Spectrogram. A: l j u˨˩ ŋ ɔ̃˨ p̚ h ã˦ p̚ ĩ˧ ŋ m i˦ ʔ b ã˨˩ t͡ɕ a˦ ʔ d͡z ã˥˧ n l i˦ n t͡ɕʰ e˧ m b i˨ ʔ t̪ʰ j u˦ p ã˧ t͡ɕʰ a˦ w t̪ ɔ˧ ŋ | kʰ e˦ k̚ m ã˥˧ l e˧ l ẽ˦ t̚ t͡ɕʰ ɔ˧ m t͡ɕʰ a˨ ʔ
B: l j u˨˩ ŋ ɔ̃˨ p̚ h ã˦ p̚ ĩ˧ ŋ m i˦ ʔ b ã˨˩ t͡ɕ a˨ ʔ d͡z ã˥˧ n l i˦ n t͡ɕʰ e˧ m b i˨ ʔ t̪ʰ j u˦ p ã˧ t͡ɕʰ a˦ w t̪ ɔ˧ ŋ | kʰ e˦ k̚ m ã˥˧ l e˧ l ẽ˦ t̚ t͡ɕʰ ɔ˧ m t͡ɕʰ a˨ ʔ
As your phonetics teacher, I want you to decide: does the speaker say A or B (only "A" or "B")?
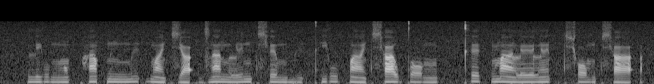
B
